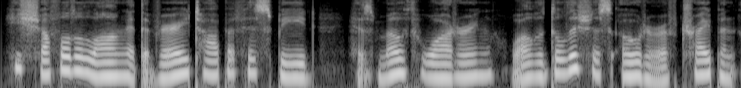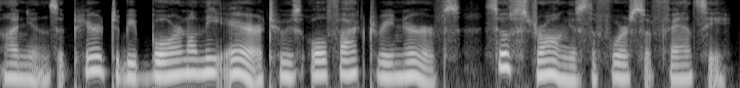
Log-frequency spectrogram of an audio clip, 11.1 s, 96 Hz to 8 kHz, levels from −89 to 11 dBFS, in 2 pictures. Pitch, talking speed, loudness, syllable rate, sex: 180 Hz, 210 wpm, -18 LUFS, 5.7 syllables/s, female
